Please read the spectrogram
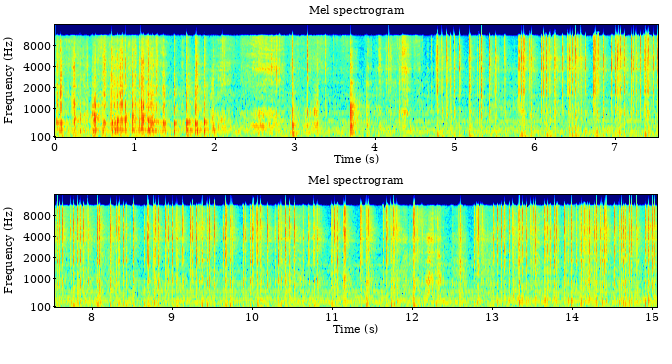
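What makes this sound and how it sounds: Long matte nails on both hands tap and scratch the sides of an empty, hollow, translucent plastic deli container resting on a table. The first few seconds are soft scratching and rubbing, then a dense stream of quick, bright plastic clicks with a hollow mid-pitched tone. Each tap dies away almost instantly.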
